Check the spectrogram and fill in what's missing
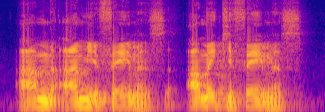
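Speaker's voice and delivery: plain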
